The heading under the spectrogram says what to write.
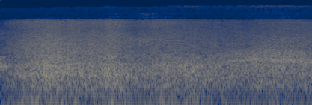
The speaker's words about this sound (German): Jetzt kommt das Wasser wieder näher. Ich muss hochkommen, dieser Wind drückt so.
